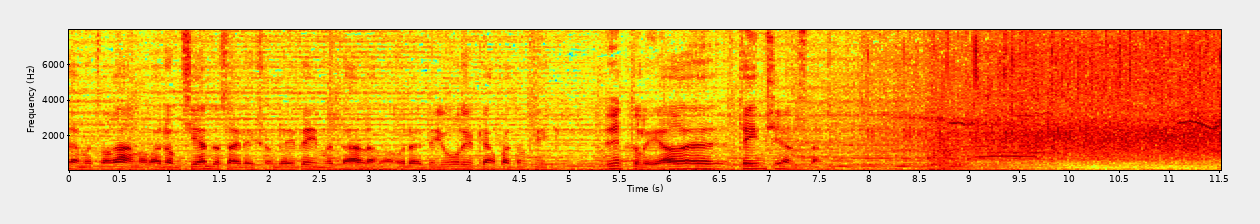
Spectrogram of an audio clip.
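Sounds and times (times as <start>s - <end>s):
speech: 0.0s - 7.7s
audience applause: 7.7s - 11.5s.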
